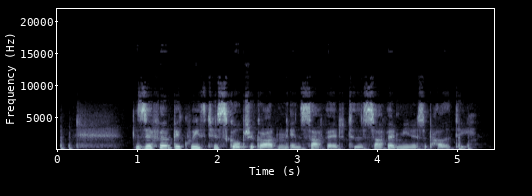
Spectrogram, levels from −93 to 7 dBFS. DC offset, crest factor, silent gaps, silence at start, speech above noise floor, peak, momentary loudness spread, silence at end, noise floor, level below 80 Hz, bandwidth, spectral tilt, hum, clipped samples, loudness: under 0.1%; 18 dB; none; 0.05 s; 24 dB; -6 dBFS; 21 LU; 0.3 s; -48 dBFS; -76 dBFS; 10.5 kHz; -1.5 dB/octave; none; under 0.1%; -23 LUFS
